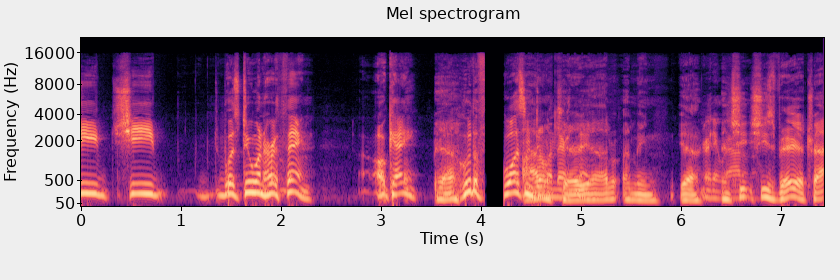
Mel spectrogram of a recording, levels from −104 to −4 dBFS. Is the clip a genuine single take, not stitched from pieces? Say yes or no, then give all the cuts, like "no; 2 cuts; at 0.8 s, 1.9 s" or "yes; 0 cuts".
yes; 0 cuts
